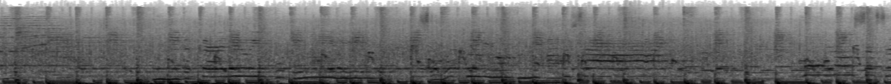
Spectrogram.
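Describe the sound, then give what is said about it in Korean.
Steady rain hiss fills the whole clip, dense and unbroken, with a melodic tune and low rhythmic bass notes running beneath it. “빗소리도 다 들어가겠다.”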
